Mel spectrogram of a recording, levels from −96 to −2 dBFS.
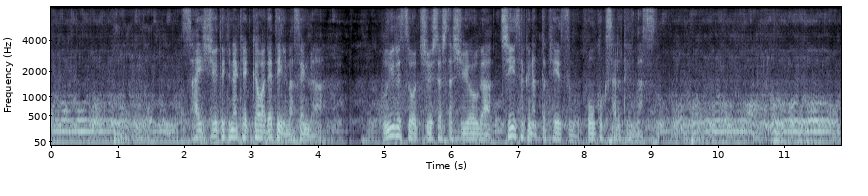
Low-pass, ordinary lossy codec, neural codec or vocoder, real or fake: none; none; codec, 16 kHz, 4.8 kbps, FACodec; fake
